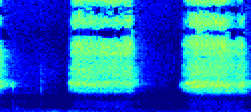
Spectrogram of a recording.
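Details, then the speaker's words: Student nurse on a tracheostomy care and suction skills check-off checks suction tubing connected to the catheter: two brief bursts of high-pitched hissing suction confirming the tubing draws air; suction catheter function check. "and then i'm just going to make sure that my tubing works i'm going to give it a go here and checking"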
